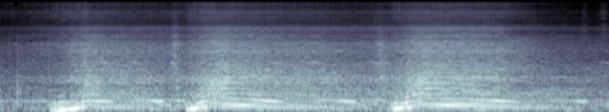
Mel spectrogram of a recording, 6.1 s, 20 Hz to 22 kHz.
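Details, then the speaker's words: 2015 Dodge Grand Caravan ex-police, 3.6 L V6, 90,000 miles, automatic, running on jump box due to suspected bad alternator: three quick throttle blips climbing cleanly and settling to smooth idle; engine sounds healthy. "it's got the 3.6 Liter V6 the motor sounds good I'll rev it up so you can hear it"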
